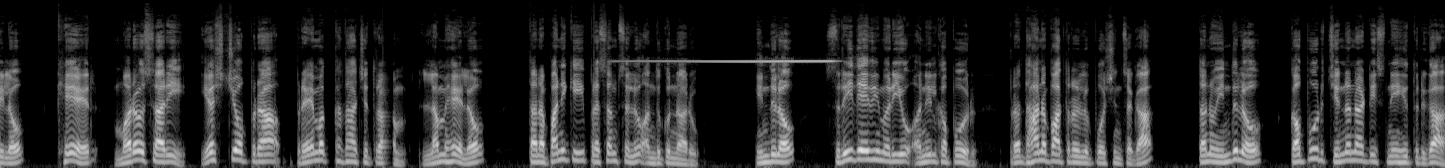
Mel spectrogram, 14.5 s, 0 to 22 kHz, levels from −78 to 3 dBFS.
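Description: From 2.49 to 3.36 s the speech suffers repeated stalls (stutter). Eight short gaps, the longest 67 ms, are bridged by continuing the last sound, about 160 ms in all, or roughly a fifth of that stretch. Nothing is lost, so the speech drags and hiccups rather than skipping.

At 3.82 to 3.95 s comes a single call audio freeze. The sound hangs as a fading continuation for 111 ms without dropping to silence, then resumes where it stopped. The likely cause is packets held up in transit, adding 111 ms of delay. It is one longer hold, not a chain of brief catches.

Between 4.80 and 5.27 s a jitter buffer slow-down stretches the speech to 91% speed by repeating tiny pitch-period slices, adding 50 ms. Pitch stays put and sounds are drawn out. There is no hold or break, which sets it apart from a freeze.

From 6.11 to 8.49 s a loudspeaker feedback squeal appears. A single 4.9 kHz tone swells over about a second and a half until it is roughly as loud as the speech. 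The loop's gain exceeded one at that frequency, so the tone keeps feeding itself. Unlike hiss or buzz, it holds one steady, growing pitch.

Overlapping the squeal, from 7.26 to 8.09 s, a jitter buffer speed-up trims short pitch-period pieces, roughly 70 ms in total, to reduce a backlog. The speech runs at 108% speed and sounds hurried, with its pitch unchanged. It is the mirror of the earlier slow-down.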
